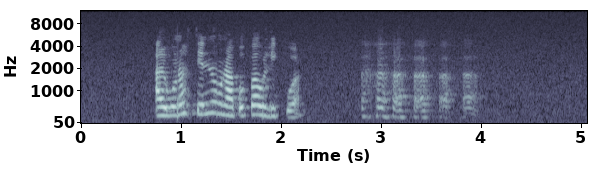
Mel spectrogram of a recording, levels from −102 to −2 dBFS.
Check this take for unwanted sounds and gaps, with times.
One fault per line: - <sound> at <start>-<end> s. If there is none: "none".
- laugh at 2.8-4.1 s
